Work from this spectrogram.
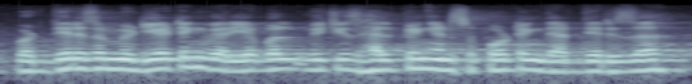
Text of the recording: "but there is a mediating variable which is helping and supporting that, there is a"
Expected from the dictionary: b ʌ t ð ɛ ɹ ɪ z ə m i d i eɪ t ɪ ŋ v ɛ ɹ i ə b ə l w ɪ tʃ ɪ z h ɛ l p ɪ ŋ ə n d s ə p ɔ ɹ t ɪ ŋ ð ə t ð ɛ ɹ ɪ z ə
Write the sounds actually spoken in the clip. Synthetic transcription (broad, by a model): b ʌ t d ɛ ɹ ɪ z ə m i d i eɪ t ɪ ŋ v ɛ ɹ i ə b ə l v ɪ tʃ ɪ z h ɛ l p ɪ ŋ ə n d s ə p ɔ ɹ t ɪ ŋ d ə t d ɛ ɹ ɪ z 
